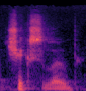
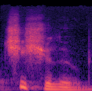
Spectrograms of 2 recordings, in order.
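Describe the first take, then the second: First: The x is said without a 'sh' sound. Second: The x is said with a 'sh' sound. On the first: This is how most Western speakers say it. "Most Westerners say Chicxulub" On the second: This is how Mayan speakers say it. "The Mayans would make it an SH"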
